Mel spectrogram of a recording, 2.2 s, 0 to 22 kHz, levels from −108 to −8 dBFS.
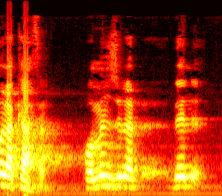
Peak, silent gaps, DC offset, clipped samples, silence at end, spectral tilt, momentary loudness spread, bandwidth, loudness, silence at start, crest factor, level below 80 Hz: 0 dBFS; none; under 0.1%; 0.2%; 0.2 s; -6 dB/octave; 13 LU; 12 kHz; -15 LUFS; 0 s; 14 dB; -52 dBFS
